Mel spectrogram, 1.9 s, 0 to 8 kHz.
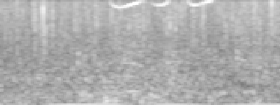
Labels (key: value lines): label: biophony, dolphin
recorder: SoundTrap 500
